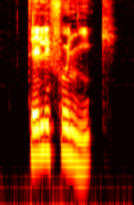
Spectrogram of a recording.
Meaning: telephone
- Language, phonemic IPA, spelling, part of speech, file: French, /te.le.fɔ.nik/, téléphonique, adjective, Fr-téléphonique.ogg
